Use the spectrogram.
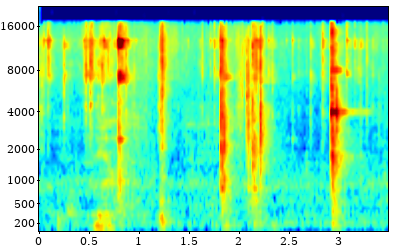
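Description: Keys jingle and rattle in several quick bursts, then a key fob unlocks the B block door, a double door of an old building, with a sharp click and a brief high-pitched tone. No one speaks.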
